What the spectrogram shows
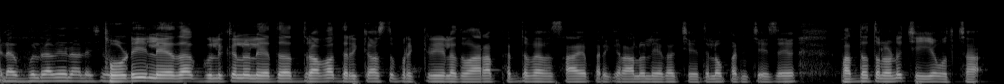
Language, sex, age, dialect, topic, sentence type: Telugu, male, 25-30, Central/Coastal, agriculture, question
